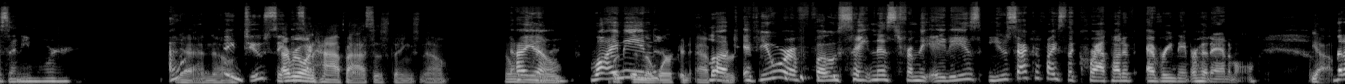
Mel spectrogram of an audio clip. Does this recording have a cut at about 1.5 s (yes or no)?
yes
